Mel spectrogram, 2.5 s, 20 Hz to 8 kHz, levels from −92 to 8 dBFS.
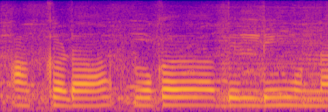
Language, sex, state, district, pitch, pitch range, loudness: Telugu, female, Andhra Pradesh, Annamaya, 205 Hz, 200-210 Hz, -15 LUFS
